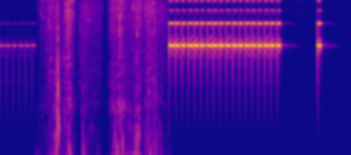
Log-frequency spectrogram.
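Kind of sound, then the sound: signal or alarm, mobile phone ringtone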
